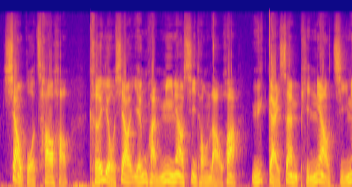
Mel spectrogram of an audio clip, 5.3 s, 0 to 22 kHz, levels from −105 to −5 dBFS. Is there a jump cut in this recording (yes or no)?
no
